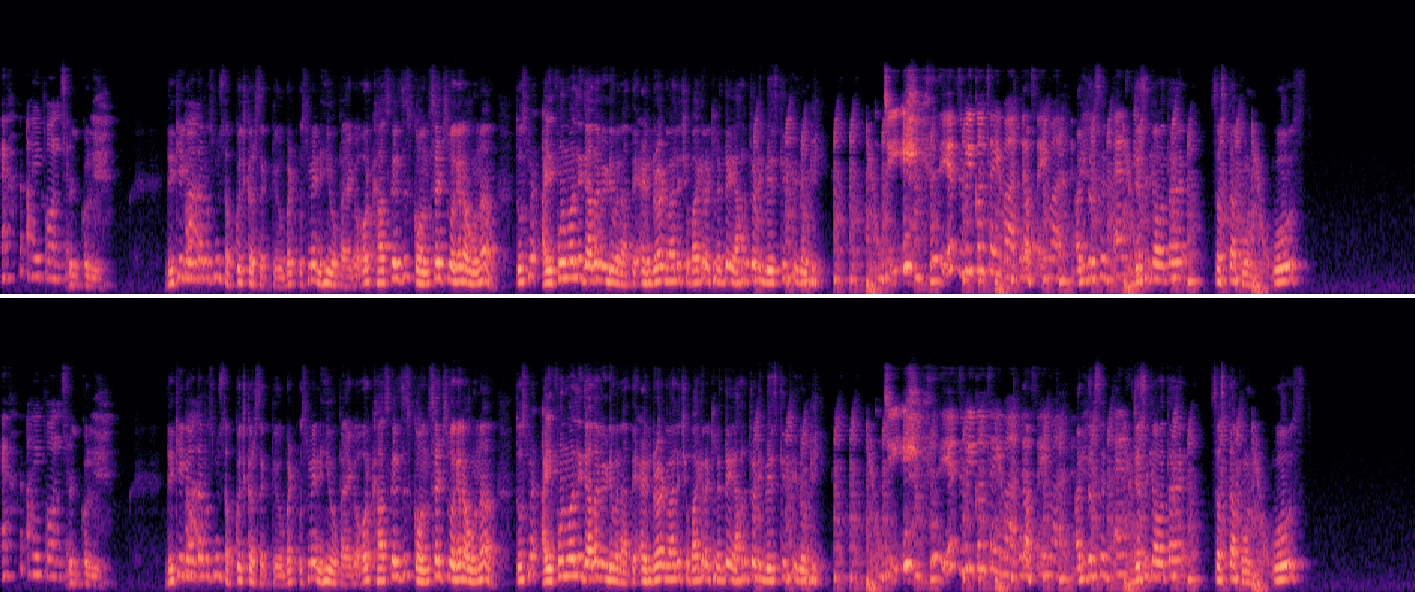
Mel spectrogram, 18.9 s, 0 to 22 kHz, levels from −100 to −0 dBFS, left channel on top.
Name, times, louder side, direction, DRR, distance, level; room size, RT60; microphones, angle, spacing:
voice 1, 0.0-0.8 1.2-1.4 2.4-2.7 11.6-14.1 14.8-15.2, left 1 dB, 40° left, 1 dB, 0.6 m, -30 dB
voice 2, 0.9-1.3 2.2-6.6 6.9-10.9 13.6-13.7 14.3-14.7 15.0-15.8 16.2-17.5, right 1 dB, 15° right, 4 dB, 0.4 m, -25 dB
sound 1, 10.0-10.1 10.5-10.8 11.1-11.9 12.2-12.5 12.8-13.6 13.9-14.3 14.5-15.3 15.6-15.9 16.2-16.9, left 1 dB, 55° left, 1.6 m, -33 dB
4.2 x 3.2 x 2.3 m, 0.34 s
head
